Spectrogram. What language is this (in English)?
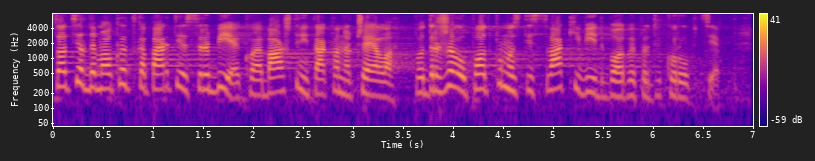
Serbian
